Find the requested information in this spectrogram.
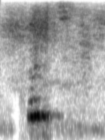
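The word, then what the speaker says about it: xóots: O and how do you say brown bear Hoots yeah Hoots and then get is Coots uh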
